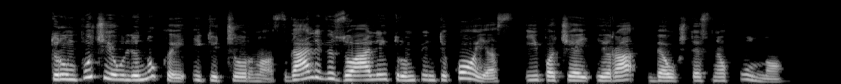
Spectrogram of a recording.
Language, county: Lithuanian, Kaunas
